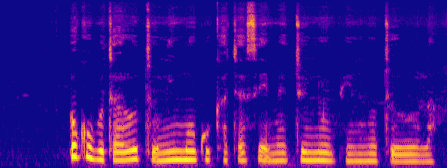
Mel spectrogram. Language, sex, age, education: Igbo, female, 30-45, tertiary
